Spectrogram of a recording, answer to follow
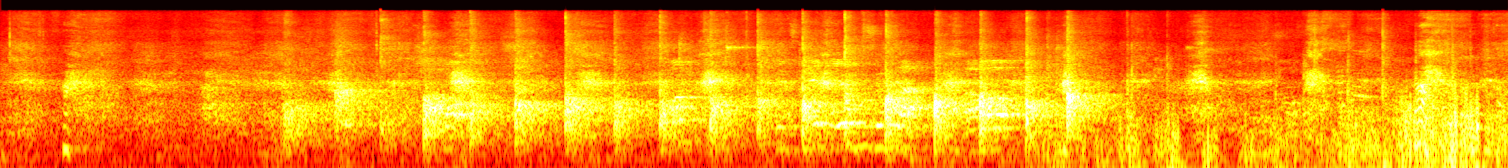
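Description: An announcer's voice over loudspeakers in a large hall, echoing and unclear, growing louder through most of the stretch. Under it are a stair runner's breathing and quick footsteps on concrete steps.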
